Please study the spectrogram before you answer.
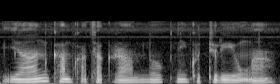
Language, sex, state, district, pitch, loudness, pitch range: Garo, male, Meghalaya, South Garo Hills, 105 Hz, -17 LUFS, 100-115 Hz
